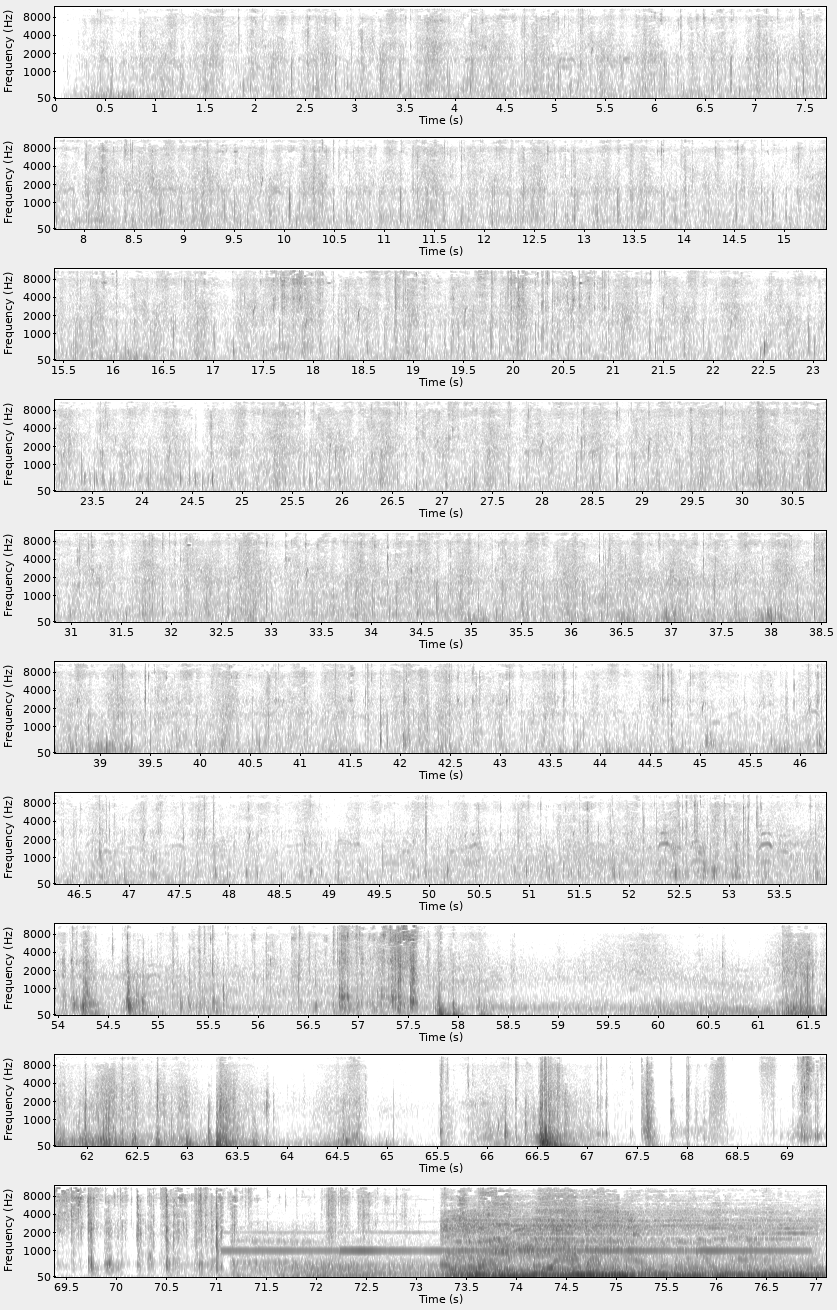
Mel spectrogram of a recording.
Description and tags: walkingtocar.soundclip
Walking through a parking lot to car, getting in car, and then starting car.
car, field-recording, footsteps, keys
